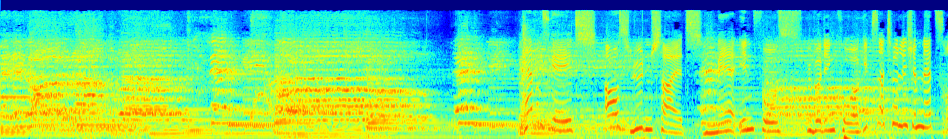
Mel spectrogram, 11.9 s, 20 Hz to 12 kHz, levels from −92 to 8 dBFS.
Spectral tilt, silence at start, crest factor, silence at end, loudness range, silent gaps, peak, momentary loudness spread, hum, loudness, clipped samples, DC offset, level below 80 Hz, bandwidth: -4 dB/octave; 0 s; 14 dB; 0 s; 1 LU; none; -2 dBFS; 5 LU; none; -15 LUFS; under 0.1%; under 0.1%; -34 dBFS; 9.6 kHz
